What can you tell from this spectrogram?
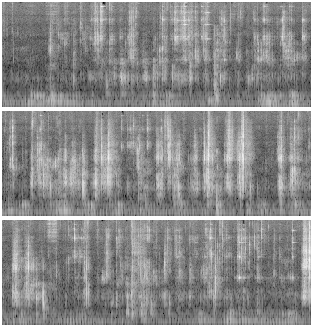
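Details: Two cats, Mittens and Mongo, eating loudly: dense wet crunching and chewing clicks in irregular bursts, with smacking and occasional low rumbles from handling.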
